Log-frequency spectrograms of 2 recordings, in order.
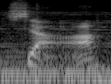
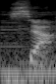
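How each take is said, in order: First: The pitch dips low then rises. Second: The pitch falls sharply from high.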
